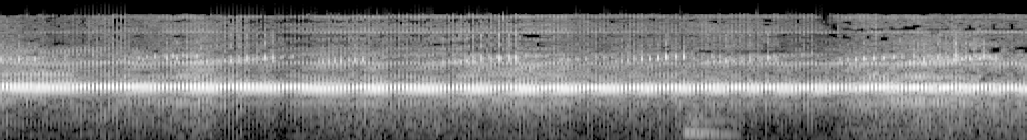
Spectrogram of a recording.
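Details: A continuous high-pitched frog chorus in the St. Olaf College Natural Lands, an even ringing trill held throughout, with soft repeated chirps above it and a brief low sound midway.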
